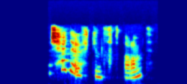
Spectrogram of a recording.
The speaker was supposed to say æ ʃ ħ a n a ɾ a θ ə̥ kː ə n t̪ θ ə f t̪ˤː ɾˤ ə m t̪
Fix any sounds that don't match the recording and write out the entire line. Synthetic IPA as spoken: æ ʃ ħ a n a ɾ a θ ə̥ kː ə m t̪ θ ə f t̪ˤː ɾˤ ə m t̪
